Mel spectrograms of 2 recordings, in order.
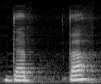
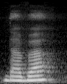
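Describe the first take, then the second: First: The b sound is held and doubled. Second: The b sound is short and single. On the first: The speaker calls it right. "पहले अब बा, ऐसे फिर मुंह खोलना है आपने फ़ौरन" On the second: The speaker calls it wrong. "अब हम इसको ऐसे नहीं पढ़ रहे"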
